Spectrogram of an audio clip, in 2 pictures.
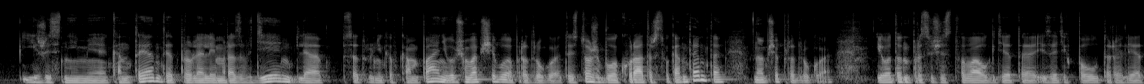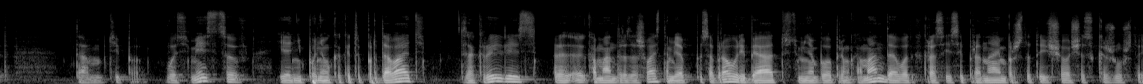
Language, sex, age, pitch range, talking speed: Russian, male, 20-39, 90-110 Hz, 200 wpm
